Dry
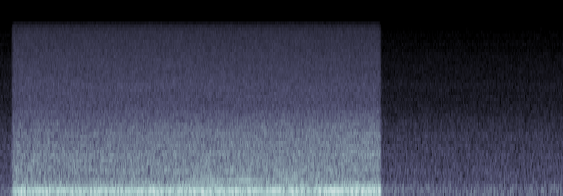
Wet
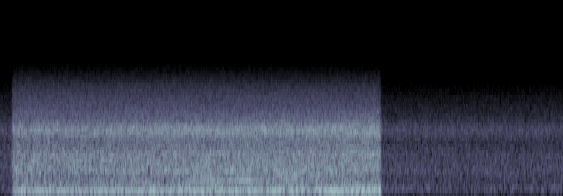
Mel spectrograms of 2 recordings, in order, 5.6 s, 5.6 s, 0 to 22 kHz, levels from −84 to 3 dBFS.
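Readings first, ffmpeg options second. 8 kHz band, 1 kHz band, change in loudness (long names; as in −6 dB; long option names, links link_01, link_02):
below −25 dB, −0.5 dB, −6.5 dB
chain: -af "highpass=170,equalizer=frequency=180:width_type=q:width=4:gain=-8,equalizer=frequency=280:width_type=q:width=4:gain=-5,equalizer=frequency=1100:width_type=q:width=4:gain=-4,equalizer=frequency=1600:width_type=q:width=4:gain=9,lowpass=frequency=3200:width=0.5412,lowpass=frequency=3200:width=1.3066"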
